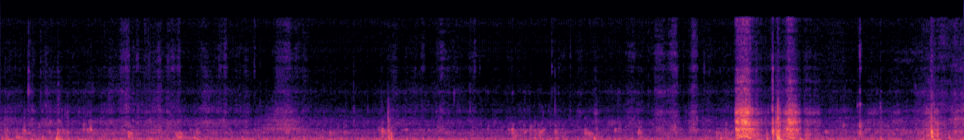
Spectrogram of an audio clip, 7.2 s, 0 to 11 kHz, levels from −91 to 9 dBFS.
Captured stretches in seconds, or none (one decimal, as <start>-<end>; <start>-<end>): 0.0-7.2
